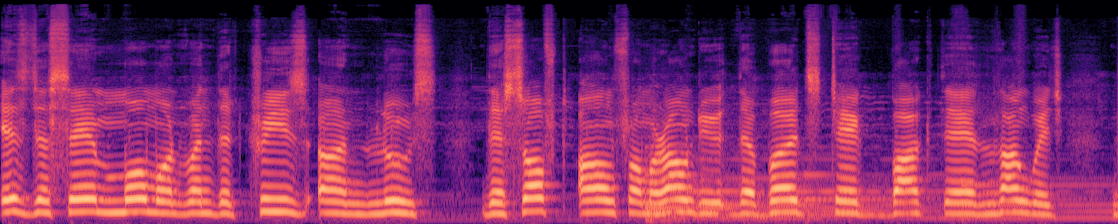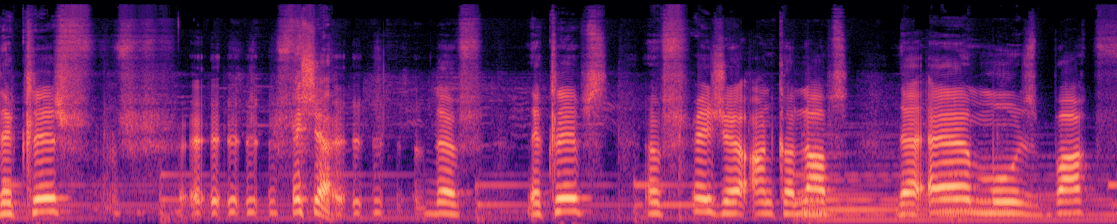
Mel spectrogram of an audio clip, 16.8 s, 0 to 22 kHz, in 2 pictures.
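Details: Year 11 male student with a severe stammer that seems to have worsened with anxiety, reading aloud while hearing music through headphones as a fluency technique, some repetitions remaining; stuttering.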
